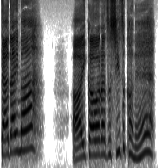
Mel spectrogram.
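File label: OPERATION OVER, Japanese; GF Alarm; Glock17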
